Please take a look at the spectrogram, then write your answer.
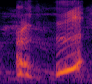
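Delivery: high burst of giggling; giggle. Real, not acted. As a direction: giggle at your own joke. Laughing at own pun.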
